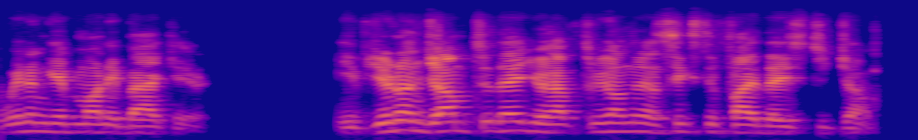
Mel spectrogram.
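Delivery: ordinary delivery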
